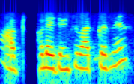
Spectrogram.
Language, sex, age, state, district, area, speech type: Urdu, female, 45-60, Uttar Pradesh, Aligarh, rural, conversation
